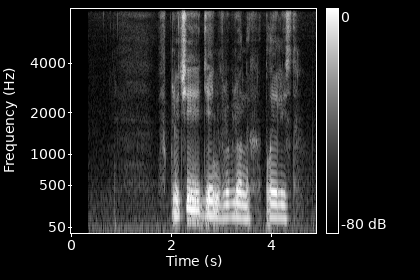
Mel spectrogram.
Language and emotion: Russian, neutral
